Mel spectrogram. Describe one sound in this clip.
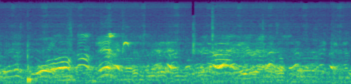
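Men call out to each other across an open sports ground.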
